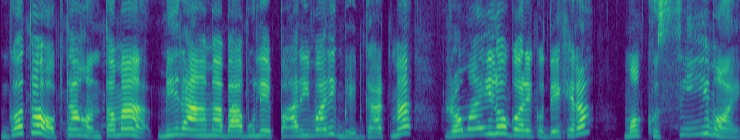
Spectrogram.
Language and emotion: Nepali, happy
